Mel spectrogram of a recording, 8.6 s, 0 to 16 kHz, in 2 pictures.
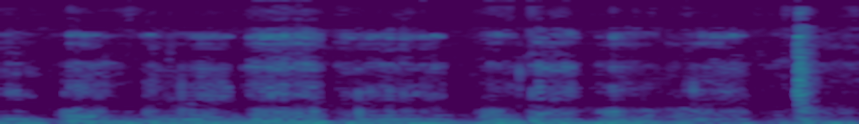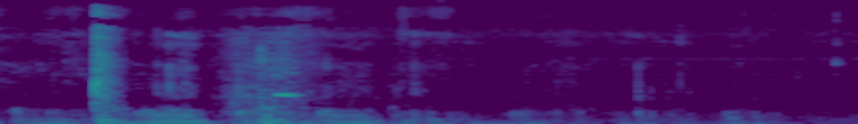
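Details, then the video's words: Ruby the Maine Coon, an 8-year-old pet cat, rumbles contentedly while being stroked beside fake plants in a child's room. The low, throbbing purr fades toward the end, punctuated by a few sharp rustles. "Ruby the Maine Coon loving pets purrs and fake plants"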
